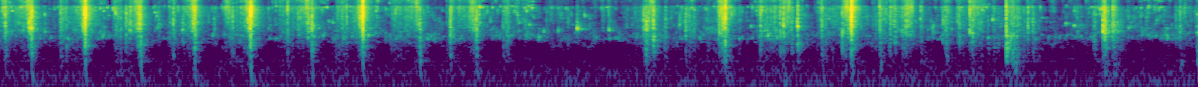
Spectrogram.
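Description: A deck of Kipler fortune-telling cards is shuffled by hand, producing a close, steady series of crisp riffling snaps and soft flutters.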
